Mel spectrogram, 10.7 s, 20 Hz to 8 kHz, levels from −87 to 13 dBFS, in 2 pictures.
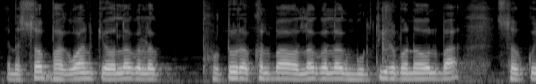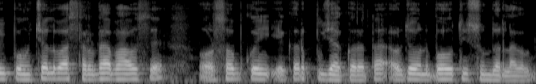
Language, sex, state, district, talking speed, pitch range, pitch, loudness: Bhojpuri, male, Bihar, East Champaran, 175 wpm, 145-155 Hz, 150 Hz, -23 LUFS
